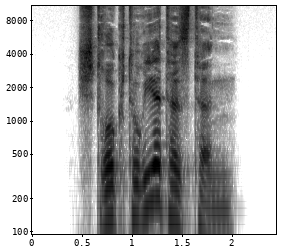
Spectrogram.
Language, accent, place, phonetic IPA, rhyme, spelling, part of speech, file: German, Germany, Berlin, [ˌʃtʁʊktuˈʁiːɐ̯təstn̩], -iːɐ̯təstn̩, strukturiertesten, adjective, De-strukturiertesten.ogg
- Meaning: 1. superlative degree of strukturiert 2. inflection of strukturiert: strong genitive masculine/neuter singular superlative degree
